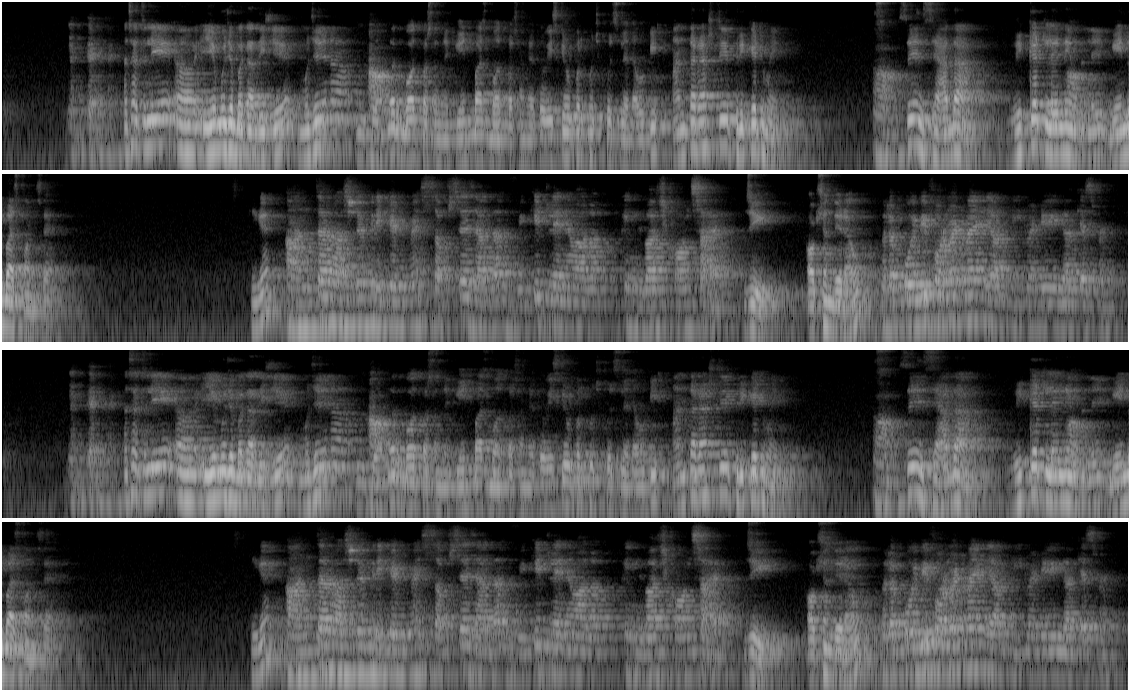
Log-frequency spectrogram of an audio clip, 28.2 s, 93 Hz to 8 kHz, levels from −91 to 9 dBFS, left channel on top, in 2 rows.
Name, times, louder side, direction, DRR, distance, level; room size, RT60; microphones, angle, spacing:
voice 1, 0.8-1.3 4.5-4.8 10.9-11.2 13.3-13.5 17.6-23.1 25.1-27.9, left 1 dB, 80° left, -2 dB, 6.2 m, -35 dB
voice 2, 1.5-9.7 11.3-12.1 12.6-14.8 17.2-17.5 23.4-23.7 24.1-24.9, left 2 dB, 45° left, 5 dB, 1.1 m, -29 dB
15.5 x 12.5 x 6.4 m, 1.3 s
head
